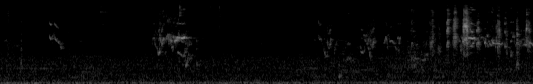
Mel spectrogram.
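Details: Budgerigar: soft, slurred squeaky notes, some gliding up or down, scattered through the clip and building to a denser, chattering flurry of chirps at the end.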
